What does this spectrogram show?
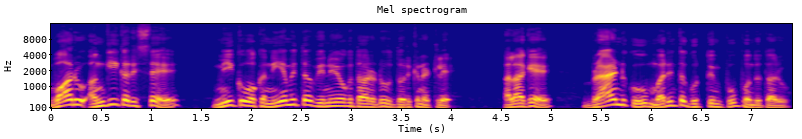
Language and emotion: Telugu, neutral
